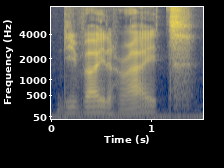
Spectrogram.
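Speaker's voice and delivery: very slow English "Divide right" in a French accent. Shown as a demonstration. Coder reading a CSS rule aloud, slow French-accented English. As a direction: spell out "Divide right" slowly with French vowels. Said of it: "vous adorez mon accent".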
